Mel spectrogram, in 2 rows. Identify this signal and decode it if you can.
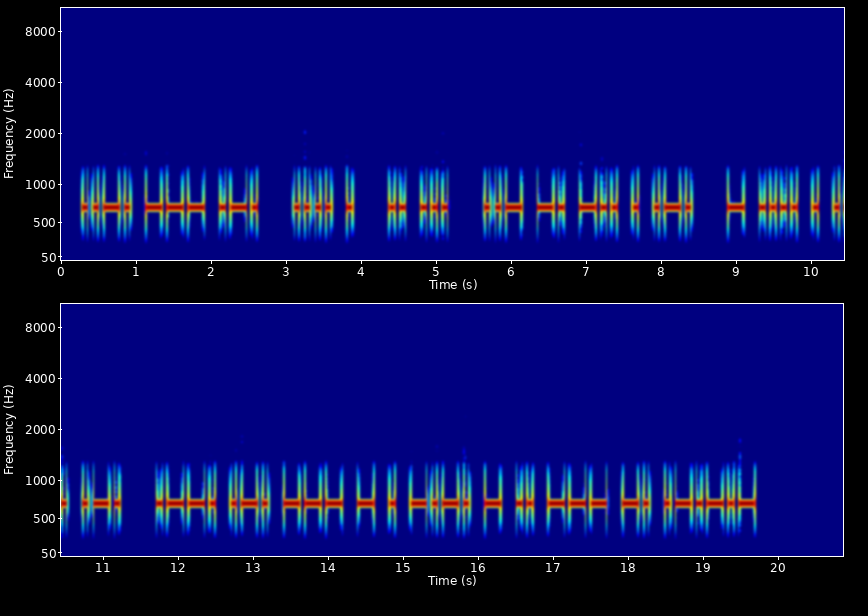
Morse code, heard as a keyed tone, about 17 wpm, 700 Hz. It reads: FOR HE IS UNDER THEIR PROTECTION.
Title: Sentences from Top 1600 Words 17wpm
